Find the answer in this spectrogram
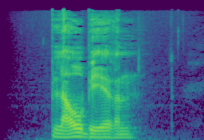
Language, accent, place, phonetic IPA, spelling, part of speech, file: German, Germany, Berlin, [ˈblaʊ̯ˌbeːʁən], Blaubeeren, noun, De-Blaubeeren.ogg
- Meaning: plural of Blaubeere "blueberries"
